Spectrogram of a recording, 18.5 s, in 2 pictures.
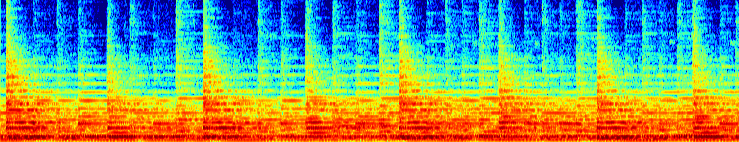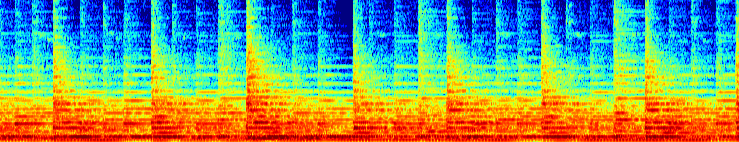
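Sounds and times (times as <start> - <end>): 
church bells ringing a scampanottata: 0.0 - 18.4.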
